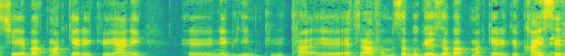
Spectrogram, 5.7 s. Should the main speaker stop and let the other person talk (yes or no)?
no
